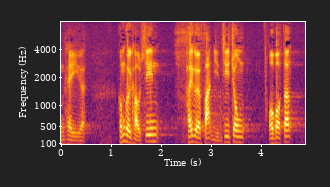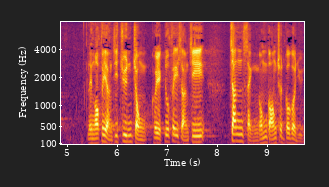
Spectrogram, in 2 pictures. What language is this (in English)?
Cantonese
